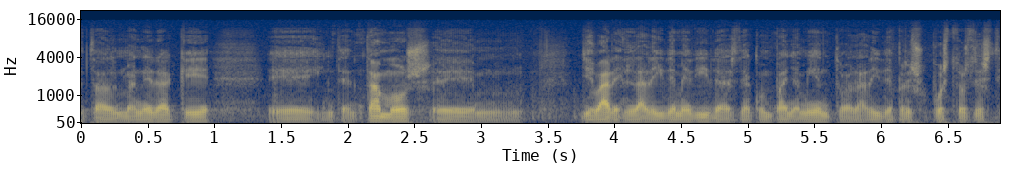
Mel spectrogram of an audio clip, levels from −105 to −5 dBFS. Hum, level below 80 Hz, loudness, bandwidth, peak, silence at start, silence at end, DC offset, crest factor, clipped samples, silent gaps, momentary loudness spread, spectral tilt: none; -56 dBFS; -36 LUFS; 16 kHz; -12 dBFS; 0 s; 0 s; under 0.1%; 24 dB; under 0.1%; none; 12 LU; -5 dB/octave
